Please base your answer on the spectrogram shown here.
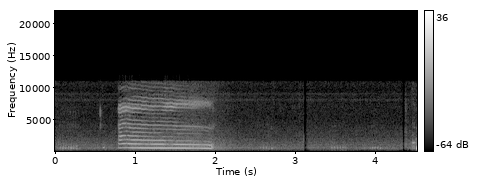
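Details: Kitten rescued 96 days earlier, begging for wet food by the fridge, lets out one loud, steady, bright meow lasting just over a second, with quiet room noise around it.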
